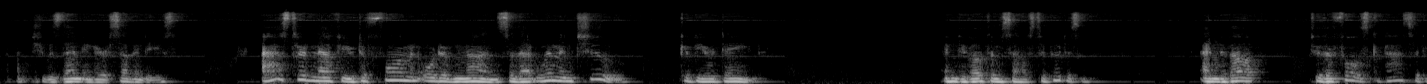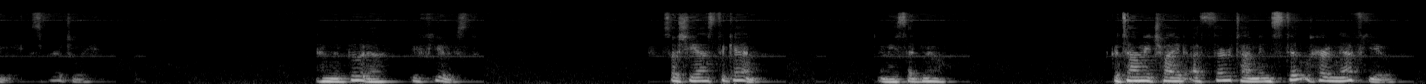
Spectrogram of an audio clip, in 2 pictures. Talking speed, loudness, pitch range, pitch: 115 wpm, -27 LUFS, 125-155 Hz, 130 Hz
